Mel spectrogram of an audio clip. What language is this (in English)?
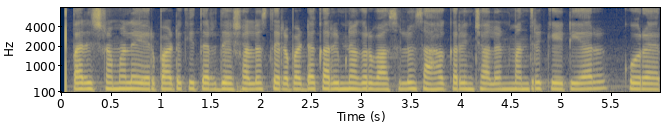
Telugu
